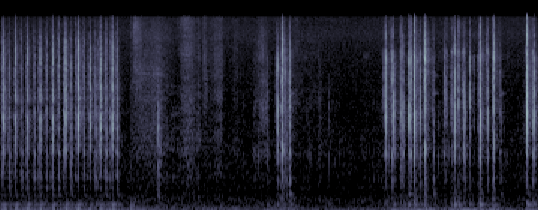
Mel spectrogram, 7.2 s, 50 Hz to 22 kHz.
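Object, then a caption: Low-profile mechanical keyboard, ABS keycaps on steel plate. A full-size, low-profile Cherry MX10.0 mechanical keyboard with Cherry LP switches, dark ABS keycaps, a steel plate and no foam is typed on with the fingertips of both hands. A rapid burst of short, bright, clacky keystrokes gives way to a quiet stretch with only a few scattered presses. Then the fast typing resumes, each tap dying out almost instantly.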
